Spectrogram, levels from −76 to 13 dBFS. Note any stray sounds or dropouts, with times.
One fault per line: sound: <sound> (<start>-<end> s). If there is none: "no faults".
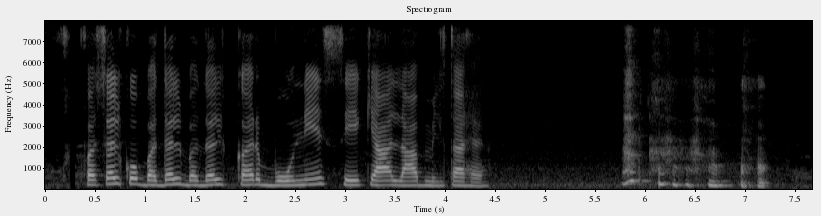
sound: laugh (5.8-7.3 s)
